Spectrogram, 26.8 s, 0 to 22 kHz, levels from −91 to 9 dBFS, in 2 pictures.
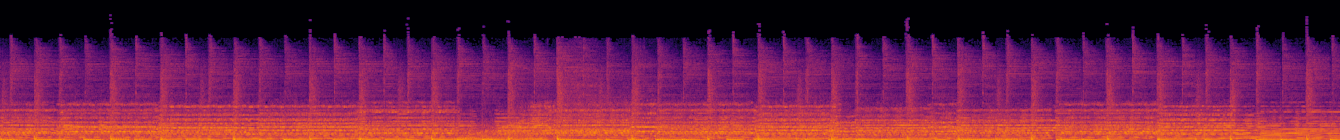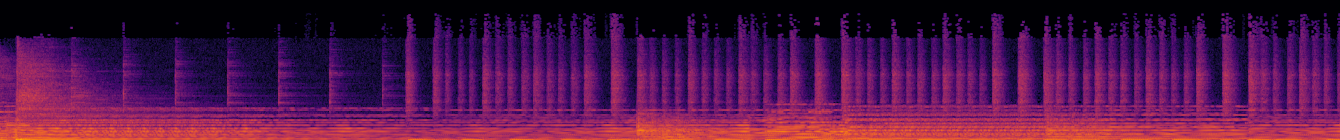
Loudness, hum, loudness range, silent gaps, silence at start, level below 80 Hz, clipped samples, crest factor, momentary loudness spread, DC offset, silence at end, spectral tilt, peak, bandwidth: -21 LUFS; none; 10 LU; none; 0 s; -30 dBFS; under 0.1%; 18 dB; 11 LU; 0.3%; 0 s; -4.5 dB/octave; -4 dBFS; 19 kHz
